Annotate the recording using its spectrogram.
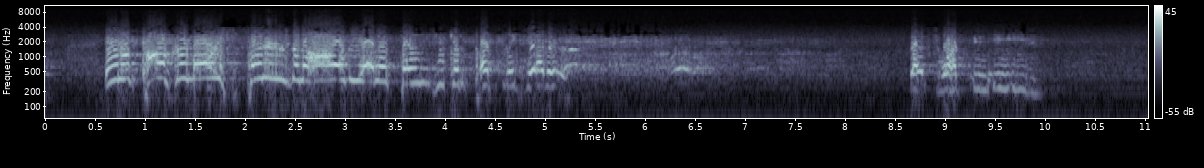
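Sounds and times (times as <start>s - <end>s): man preaching in echoing hall: 0.4s - 7.6s.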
